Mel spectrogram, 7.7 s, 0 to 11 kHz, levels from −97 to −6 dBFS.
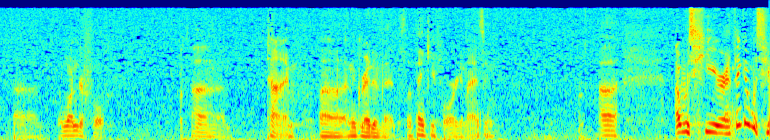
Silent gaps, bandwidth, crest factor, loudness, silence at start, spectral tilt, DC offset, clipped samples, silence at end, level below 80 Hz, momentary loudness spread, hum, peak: none; 9.4 kHz; 20 dB; -25 LUFS; 0 s; -4.5 dB/octave; under 0.1%; under 0.1%; 0 s; -46 dBFS; 22 LU; none; -6 dBFS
